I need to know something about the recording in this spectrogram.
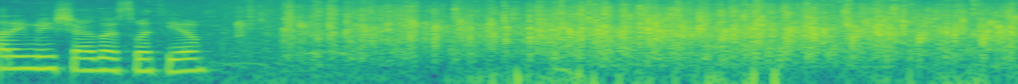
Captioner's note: audience applauding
